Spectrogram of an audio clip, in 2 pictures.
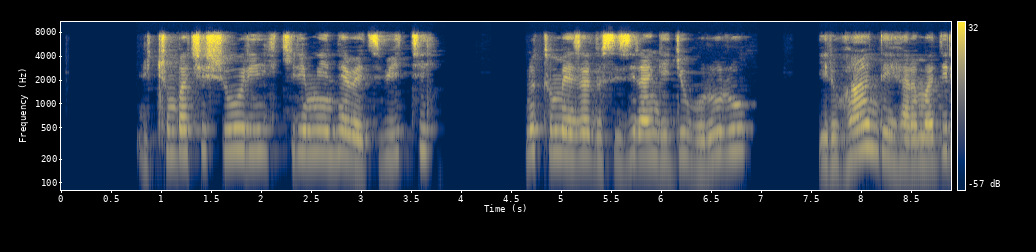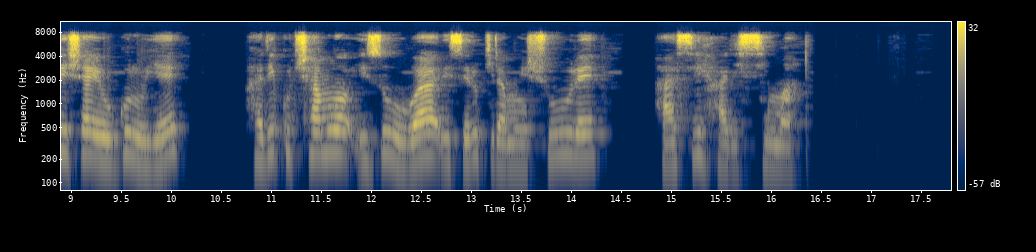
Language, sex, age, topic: Rundi, female, 36-49, education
